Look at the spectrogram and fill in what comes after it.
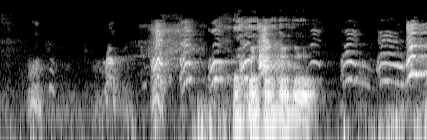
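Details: Playing Cane Corso puppies fill the air with quick yips and a noisy burst of overlapping barks and squeals, ending in a few clear high yips that rise then fall, repeated in a rapid string.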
